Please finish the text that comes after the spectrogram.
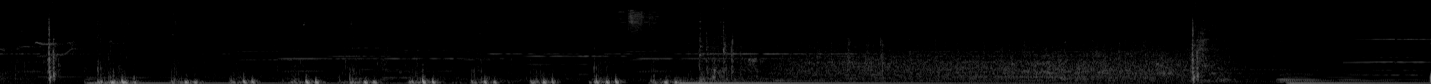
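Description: Horse hooves clip-clop in a steady, close rhythm in the medieval game Mount and Blade II Bannerlord, then give way to a sustained, rumbling in-game ambience with a sharp transient near the end.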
